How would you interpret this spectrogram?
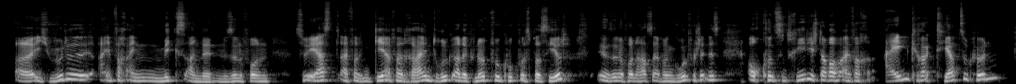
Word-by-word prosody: Äh, 155 0 +2
ich 145 -3 -5
würde 215 +2 +2
einfach 180 +2 -5
einen 160 -5 -3
Mix 170 +4 -2
anwenden, 130 -3 -2
im - - -4
Sinne 145 +2 -1
von 140 -1 0 0.2
zuerst 190 +1 0
einfach 175 -2 -1
geh 150 +6 +3
einfach 175 -6 0
rein, 170 +7 +3
drücke 180 +5 +1
alle 155 -3 +4
Knöpfe 185 +5 +1
und - - -2
gucke, 175 -1 -3
was - - -1
passiert, - - +3 0.2
im 190 - 0
Sinne 160 0 0
von 155 -2 +1
hast 155 +1 -2
du 170 - -3
einfach 145 -3 -1
'n 140 - -2
Grundverständnis. 200 +5 -1 0.3
Auch 200 -3 +1
konzentriere 185 +2 -1
dich 230 -5 +1
darauf 195 -2 +3
einfach 165 -3 -3
einen 185 +10 +2
Charakter 195 -3 -1
zu 245 - -3
können. 240 +7 +1
175 Hz, 230 wpm, -24 LUFS, 155-195 Hz, 0.3 s, alle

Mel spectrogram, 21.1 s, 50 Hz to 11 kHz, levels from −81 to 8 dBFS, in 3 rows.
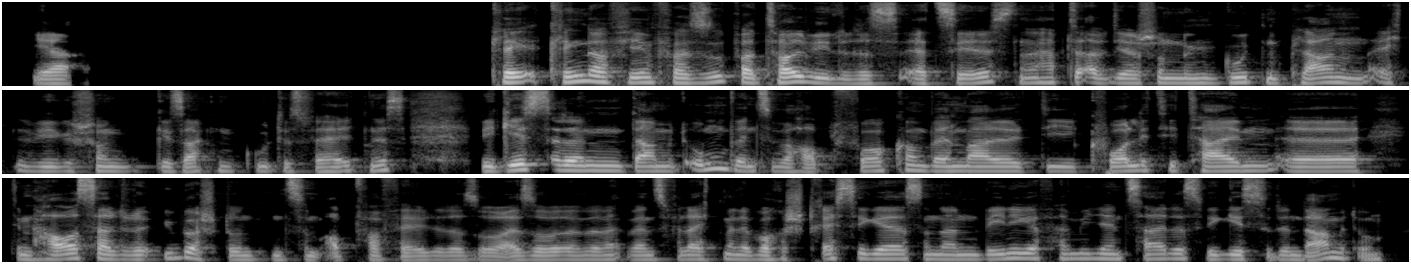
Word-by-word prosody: Ja. 125 0 +2 2.1
Kli 155 0 +7
klingt 175 +3 +3
auf 165 -1 +3
jeden 150 +1 +2
Fall 145 -2 +1
super 150 +1 +2
toll, 160 +2 +7
wie 145 -2 +2
du 125 -2 -6
das 120 0 +1
erzählst, 135 +6 0
ne? 145 - -3
Habt 150 +1 -6
ihr 155 - +2
habt 145 -2 -1
ihr 135 - +2
ja - - -1
schon 135 +2 0
'nen 135 0 -2
guten 150 -3 -2
Plan 145 +5 +1
und 135 -2 -5
echt, - - -8
wie 130 -3 -5
ge 130 - -9
schon 130 0 -5
gesagt, 125 0 -2
'n 135 0 -10
gutes 125 -3 -8
Verhältnis. 140 +6 -2 0.4
Wie 135 -1 0
gehst 170 +4 +7
du - - +1
denn 150 -2 +4
damit 135 -1 +1
um, 195 +5 0
wenn's 135 -2 0
überhaupt 115 -4 -5
vorkommt, 145 +2 -3
wenn 135 0 +1
mal 130 -1 +2
die 130 0 -6
Quality-Time, 135 +1 0
äh, 130 0 +2 0.3
dem 125 -1 -5
Haushalt 140 0 +5
oder 130 +1 -2
Überstunden 120 -8 -4
zum 115 -2 -1
Opfer 105 +3 -6
fällt, 110 -1 -6
oder 115 0 -5
so? 110 -1 -4
Also, 115 +1 -1
we 120 0 -2
we 120 +1 -5
wenn's 120 0 -3
vielleicht 125 +1 -4
mal 135 - -4
'ne 125 -1 -3
Woche 120 0 -1
stressiger 140 +1 +1
ist 140 - +1
und 135 - -4
dann 130 0 -3
weniger 155 +3 0
Familienzeit 145 -2 -2
ist, 145 +1 0
wie 125 - -4
gehst 125 -1 -1
du - - -10
denn 125 -1 -5
damit 160 +5 -1
um? - - -7
135 Hz, 215 wpm, -24 LUFS, 125-145 Hz, 2.1 s, Kli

